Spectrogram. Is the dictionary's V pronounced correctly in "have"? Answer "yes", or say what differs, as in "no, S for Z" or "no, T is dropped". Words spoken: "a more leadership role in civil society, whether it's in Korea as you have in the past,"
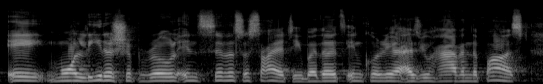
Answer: yes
